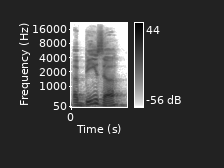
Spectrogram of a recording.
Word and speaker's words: Ibiza: when I went to Ibiza I get yelled at when I'm there because they're like no it's Ibiza yeah but when I'm here I say Ibiza people like you sound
